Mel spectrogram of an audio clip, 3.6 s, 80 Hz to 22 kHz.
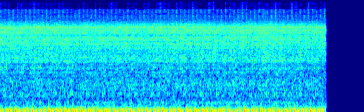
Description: SOLVED: Bad coil pack on 4th cylinder causing plug not to fire.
